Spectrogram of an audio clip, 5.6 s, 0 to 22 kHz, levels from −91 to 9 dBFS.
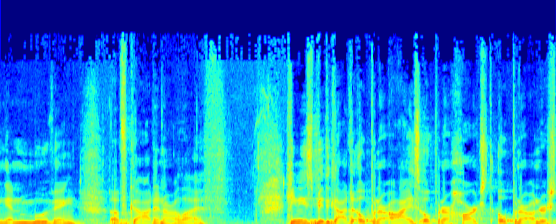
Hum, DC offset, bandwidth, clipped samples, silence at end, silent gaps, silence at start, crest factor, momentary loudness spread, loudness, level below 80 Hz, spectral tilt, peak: none; under 0.1%; 19 kHz; under 0.1%; 0 s; none; 0 s; 14 dB; 8 LU; -20 LUFS; -50 dBFS; -4.5 dB/octave; -6 dBFS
